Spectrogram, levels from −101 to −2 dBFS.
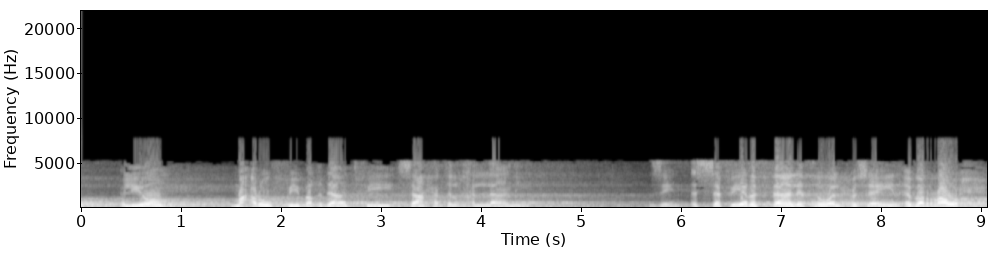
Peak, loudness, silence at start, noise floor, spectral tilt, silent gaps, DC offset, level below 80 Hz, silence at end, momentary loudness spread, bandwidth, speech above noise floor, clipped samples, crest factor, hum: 0 dBFS; -11 LUFS; 0 s; -34 dBFS; -8 dB/octave; none; under 0.1%; -46 dBFS; 0 s; 15 LU; 8 kHz; 24 dB; 2%; 12 dB; none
